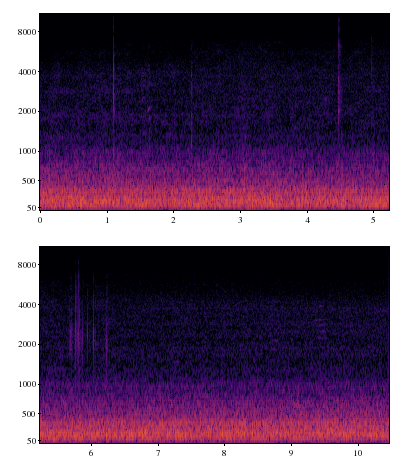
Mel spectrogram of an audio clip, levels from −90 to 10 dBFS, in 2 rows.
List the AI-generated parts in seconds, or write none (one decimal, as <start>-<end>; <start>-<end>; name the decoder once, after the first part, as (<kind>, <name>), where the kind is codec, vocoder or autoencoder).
0.0-1.4 (codec, DAC); 2.3-6.4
